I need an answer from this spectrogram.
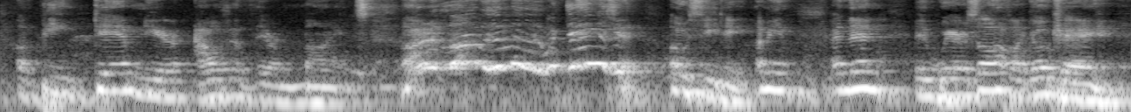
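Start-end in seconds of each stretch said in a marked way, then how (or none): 3.0-4.9 very high, loud crazed voice; manic lover. Retold or imitated. Person newly in love, very high and manic. 7.7-8.4 low, flat-out deflated; jaded sigh. Retold or imitated. Love wears off.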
